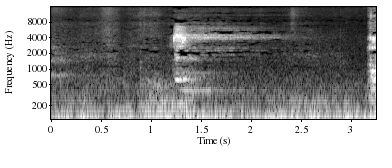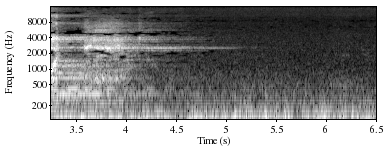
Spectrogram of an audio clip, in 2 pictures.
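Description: Near silence broken by two faint, brief voice-like sounds, one about a second in and a longer one about three seconds in.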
